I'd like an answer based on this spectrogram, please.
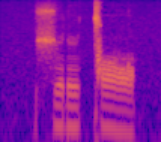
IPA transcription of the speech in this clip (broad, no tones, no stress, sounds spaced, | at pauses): ʃ ʏ ɾ ʏ ǀ ɔ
